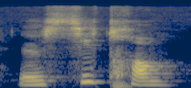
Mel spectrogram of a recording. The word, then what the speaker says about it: citron: سيترون citron اللي هو الليمون. citron اللي هو الليمون يتلفظ اس.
